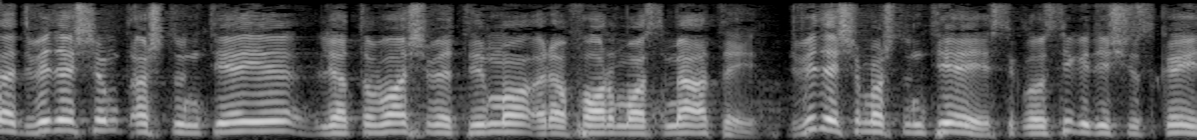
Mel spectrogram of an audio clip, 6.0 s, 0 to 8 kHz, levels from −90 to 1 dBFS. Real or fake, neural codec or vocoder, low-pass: real; none; 7.2 kHz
